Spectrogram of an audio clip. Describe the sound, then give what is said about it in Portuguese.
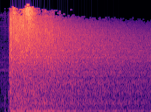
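A magic spell's explosion in a fantasy role-playing game bursts out suddenly as one loud, full-bodied blast, then trails off into a long, dense roaring wash that fades only slightly. “E o feitiço proferido gera uma explosão que quase cega vocês.”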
